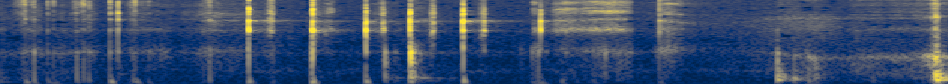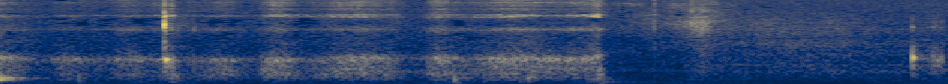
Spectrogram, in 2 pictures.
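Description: A small, hollow, empty green polka-dot paper cup is held close to the mic and tapped and scratched with long nails. A quick run of sharp, bright taps gives way to a louder knock near the middle, then longer rough scratching across the cup's surface, ending with one last light tap.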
